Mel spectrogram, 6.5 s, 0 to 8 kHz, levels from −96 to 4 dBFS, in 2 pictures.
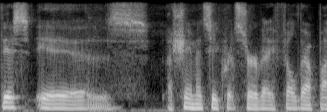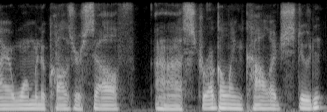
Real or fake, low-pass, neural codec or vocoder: real; 7.2 kHz; none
